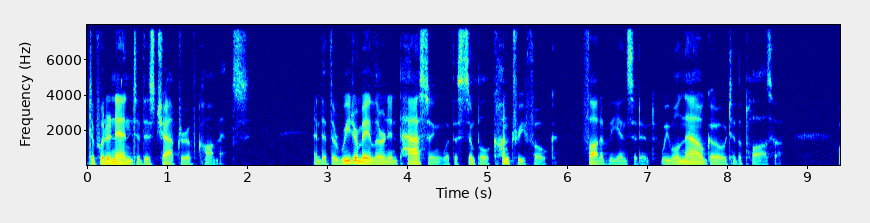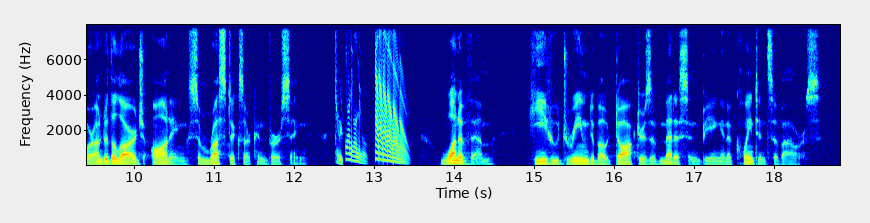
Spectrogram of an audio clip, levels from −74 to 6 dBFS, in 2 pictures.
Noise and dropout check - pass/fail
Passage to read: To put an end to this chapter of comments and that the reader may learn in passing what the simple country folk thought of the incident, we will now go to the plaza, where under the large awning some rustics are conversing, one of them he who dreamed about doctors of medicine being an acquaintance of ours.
fail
